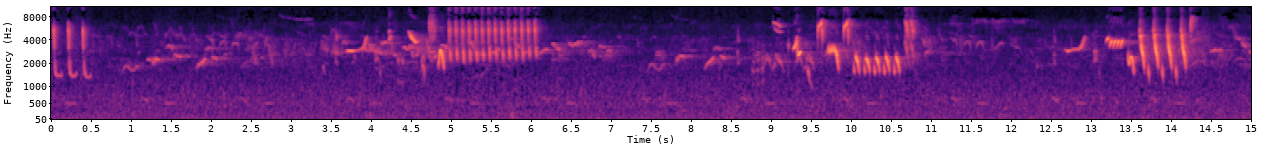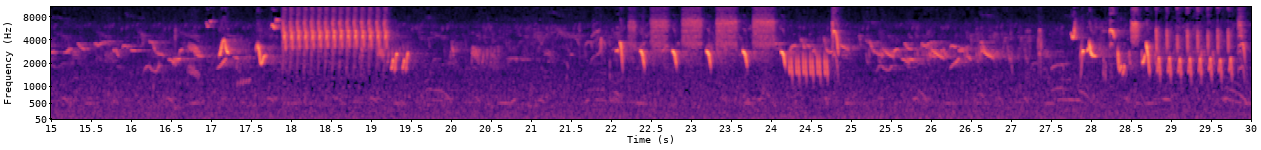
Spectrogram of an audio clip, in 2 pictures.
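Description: Songbirds singing. Loud rapid trills of quickly repeated notes come every few seconds, with softer scattered chirps and twitters in between.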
